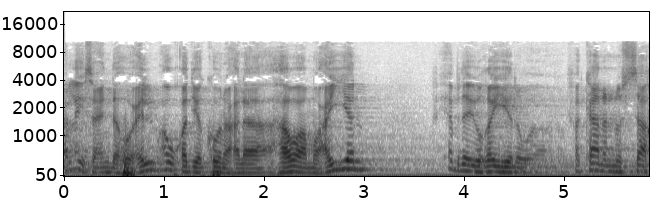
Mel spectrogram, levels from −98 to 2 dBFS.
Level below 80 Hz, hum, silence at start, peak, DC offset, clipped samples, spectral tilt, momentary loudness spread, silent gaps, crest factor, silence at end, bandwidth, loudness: -30 dBFS; none; 0 s; 0 dBFS; 3%; under 0.1%; -7 dB/octave; 14 LU; none; 18 dB; 0 s; 10.5 kHz; -20 LUFS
